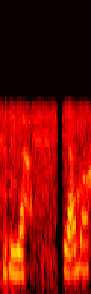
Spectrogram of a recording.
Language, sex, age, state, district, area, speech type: Maithili, female, 18-30, Bihar, Sitamarhi, rural, conversation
